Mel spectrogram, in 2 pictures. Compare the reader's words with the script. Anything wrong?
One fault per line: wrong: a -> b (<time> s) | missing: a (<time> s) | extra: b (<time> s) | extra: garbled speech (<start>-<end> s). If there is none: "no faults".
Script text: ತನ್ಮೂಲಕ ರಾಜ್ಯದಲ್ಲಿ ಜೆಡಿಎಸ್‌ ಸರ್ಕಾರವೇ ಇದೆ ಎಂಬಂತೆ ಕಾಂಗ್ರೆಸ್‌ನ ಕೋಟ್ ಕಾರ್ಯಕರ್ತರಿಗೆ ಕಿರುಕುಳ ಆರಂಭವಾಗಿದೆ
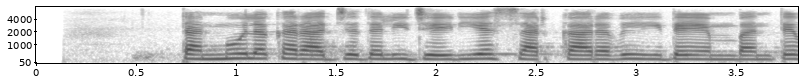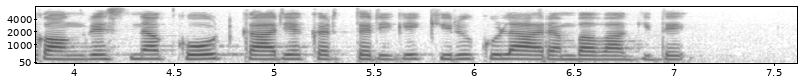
no faults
